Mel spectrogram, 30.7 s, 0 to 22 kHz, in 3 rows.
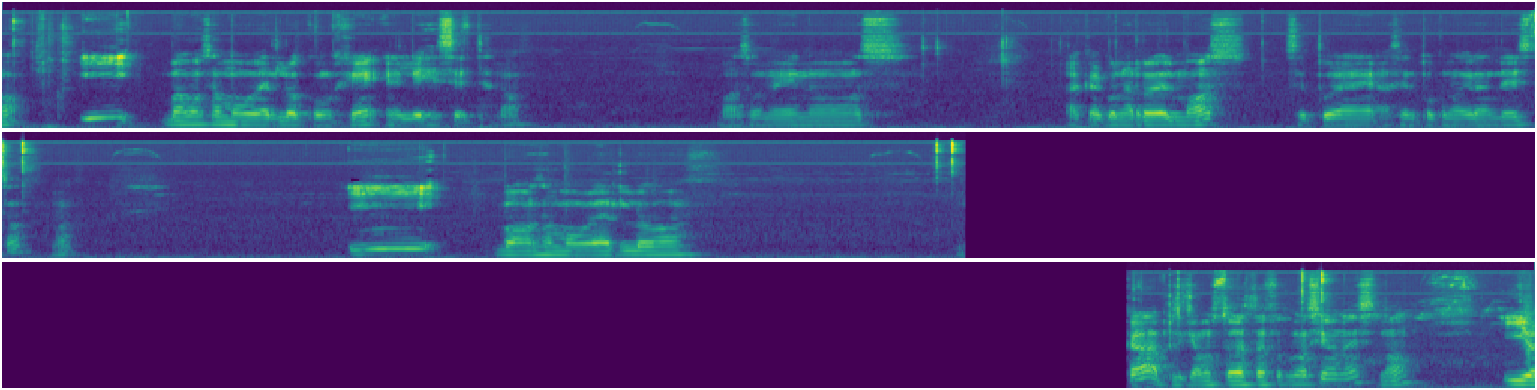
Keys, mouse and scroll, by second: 0.8 KP_3, 2.1 g, 13.0 g, 16.7-20.9 typing, 17.4 click, 17.5 shift+middle click, 17.6 shift+middle click, 18.0 click, 19.5 middle click, 19.8 shift+middle click, 19.9 Tab, 20.0 shift+middle click, 20.3 Tab, 20.3 middle click, 20.5 click, 21.7 shift+middle click, 22.4 shift+middle click, 22.4-23.8 typing, 23.2 click, 23.9 Tab, 24.1 shift+middle click, 24.5 shift+middle click, 24.7 Tab, 24.8 click, 25.2 shift+middle click, 25.4 g, 26.2 shift+middle click, 26.4 middle click, 26.6 KP_7, 26.7 shift+middle click, 26.9 click, 27.0 g, 27.5 KP_1, 27.5 Tab, 27.6 shift+middle click, 27.9 ctrl+a.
